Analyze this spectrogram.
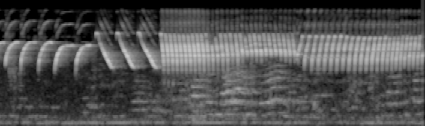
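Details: Canary song used as a master recording to teach young or quiet canaries: a run of repeated high upward-curving whistles, then descending sweeps, then long fast buzzy trills at high pitch.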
